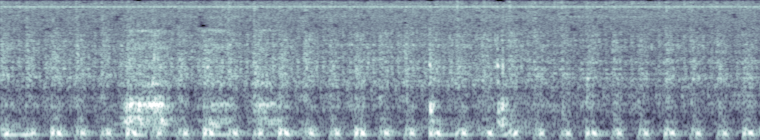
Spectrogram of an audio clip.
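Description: A motorcycle engine idles close by on a slight slope, a steady, even putter of rapid pulses with no other sound over it.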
